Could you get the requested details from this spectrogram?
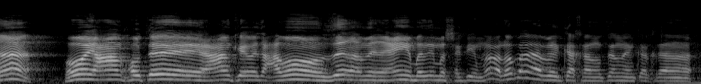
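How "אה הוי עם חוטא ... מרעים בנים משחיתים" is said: loud, slow, drawn-out denunciation; thundering rebuke. Acted. Preacher looming over the sinful people, thundering rebuke. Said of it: "הוא לא בא מעל העם ואומר".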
